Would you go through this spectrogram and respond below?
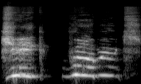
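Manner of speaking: very high voice break. Previewing next week's wrestling matches, voice cracking. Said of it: "my voice cracked on that".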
